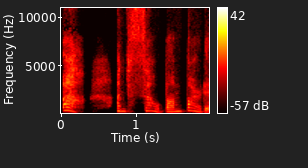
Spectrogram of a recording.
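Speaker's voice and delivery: theatrical, over-the-top, overwhelmed dramatic reading. Suggesting a line a child could say to a parent, as a dramatic reading. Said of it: "my dramatic reading of that".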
